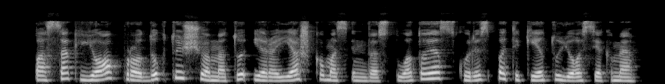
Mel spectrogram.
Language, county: Lithuanian, Vilnius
